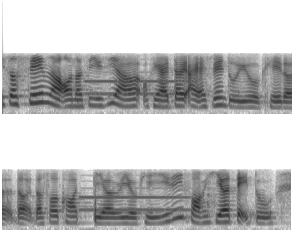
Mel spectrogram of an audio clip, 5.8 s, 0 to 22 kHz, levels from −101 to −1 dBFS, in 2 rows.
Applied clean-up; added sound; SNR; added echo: none; Wind instrument, woodwind instrument; 16 dB; none.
